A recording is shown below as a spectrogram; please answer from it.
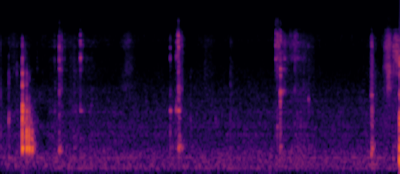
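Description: Faint desk handling while liquid glue is squeezed from a clear bottle onto a cardstock panel: a few short, scattered clicks and taps, the sharpest about a quarter of a second in.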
